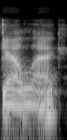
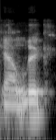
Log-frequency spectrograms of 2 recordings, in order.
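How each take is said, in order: First: The second vowel sounds like 'a'. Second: The second vowel sounds like 'i'. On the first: "it would properly be pronounced Galac" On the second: "so with like an I or E sound"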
